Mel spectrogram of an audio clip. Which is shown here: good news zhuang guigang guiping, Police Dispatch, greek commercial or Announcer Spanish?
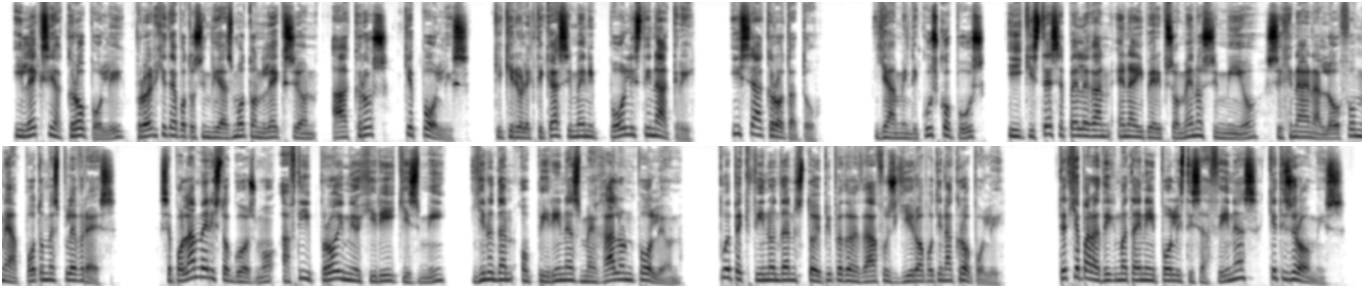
greek commercial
